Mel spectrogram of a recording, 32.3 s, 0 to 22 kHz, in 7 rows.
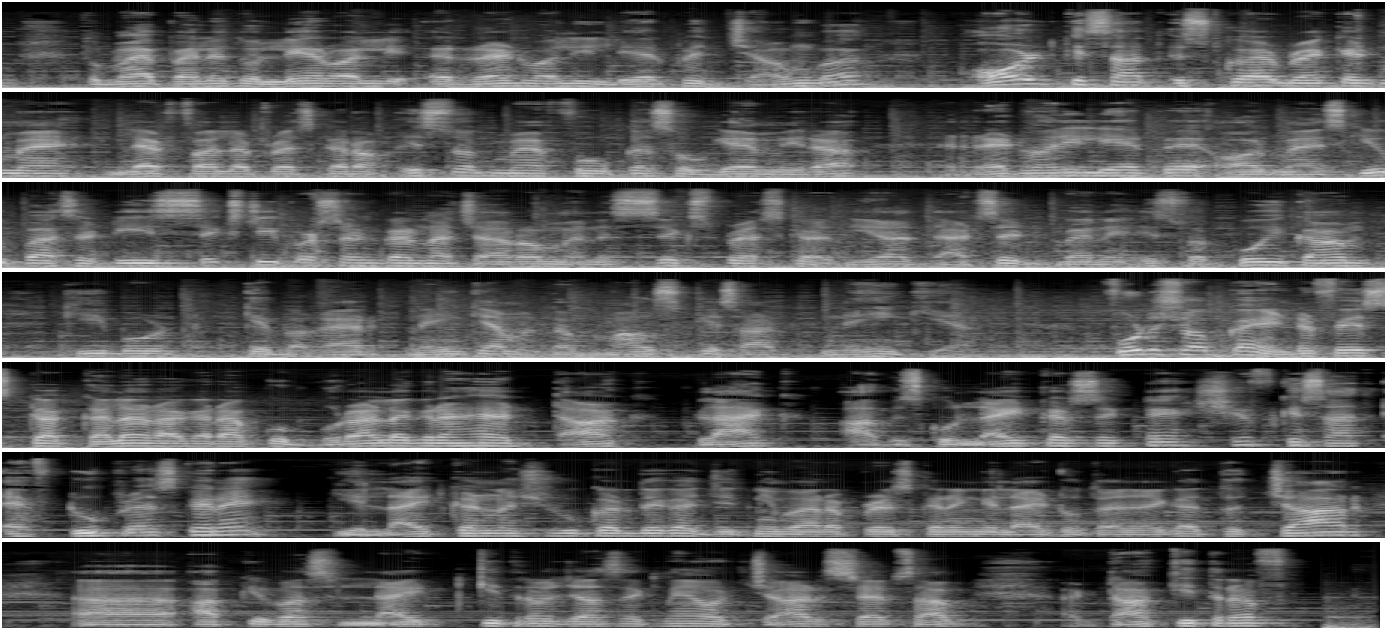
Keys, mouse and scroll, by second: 4.0 alt+[, 10.1 6, 23.8 shift+F2.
